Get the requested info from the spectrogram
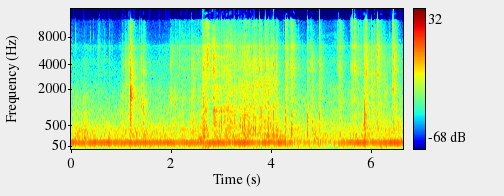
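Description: Protective plastic film being peeled off a 3D printer's glass print bed, crackling and crinkling irregularly from about a second in, over a steady low hum.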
